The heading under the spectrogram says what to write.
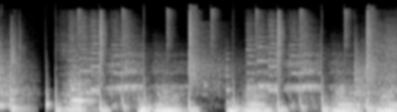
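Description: A live band plays loudly in the background at Tivoli, with pounding low drums and bass, dense harmonic instruments and bursts of cymbal crashes. A brief drop midway, then the full ensemble surges back in.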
